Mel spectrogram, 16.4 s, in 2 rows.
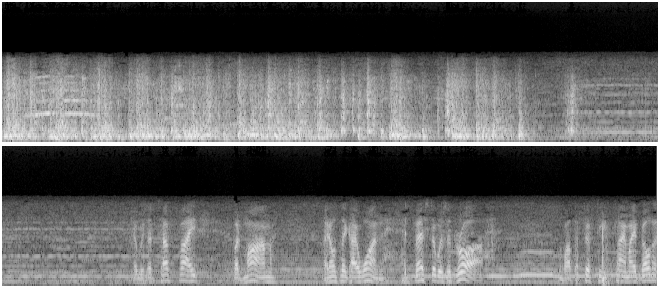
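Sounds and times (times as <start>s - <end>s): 
dolly crashing into stacked wooden boxes: 0.0s - 8.5s
speech: 10.2s - 14.4s, 15.2s - 16.3s.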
